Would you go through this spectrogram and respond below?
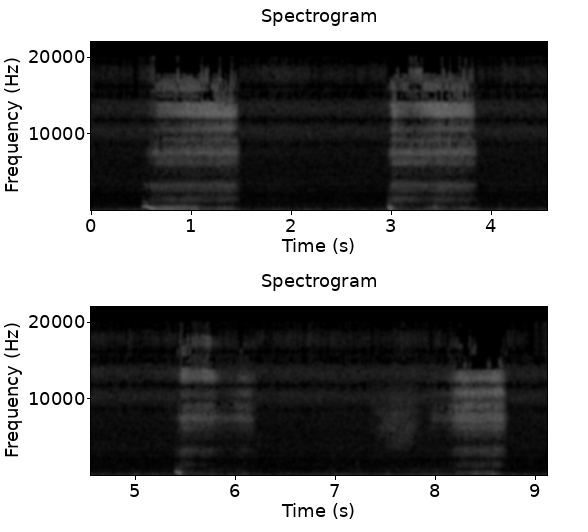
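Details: Loud sleeping-cat snores with no music: four wheezy, rasping breaths about every two and a half seconds, each opening with a sharp squeaky nasal whistle that drops in pitch before a long airy hiss.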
